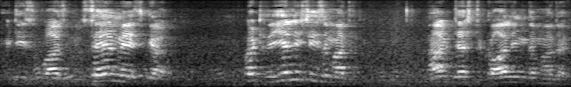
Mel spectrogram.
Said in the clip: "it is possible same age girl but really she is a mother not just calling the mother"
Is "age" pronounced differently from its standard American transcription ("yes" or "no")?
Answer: yes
